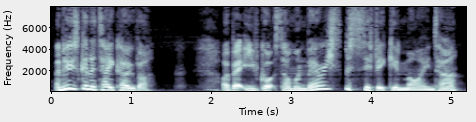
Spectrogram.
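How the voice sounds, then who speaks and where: A woman's voice: on the low side, big pitch swings, moderate pace, a little mellow. A woman playing a weary, sardonic military officer in a video game cutscene, grumbling in an informal way.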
